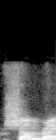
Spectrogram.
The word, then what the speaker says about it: chambray: Yeah, chambray works too.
